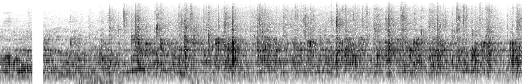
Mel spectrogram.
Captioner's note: laughter; applause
